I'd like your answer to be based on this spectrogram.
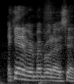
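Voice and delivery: ordinary talk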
